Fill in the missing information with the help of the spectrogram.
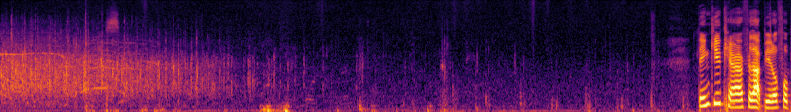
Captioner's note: applause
